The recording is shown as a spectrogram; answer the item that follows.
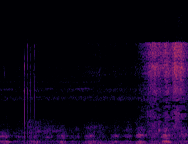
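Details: Labrador named Golden, a pet dog in the village of Kalsuli, panting softly after work: quiet, rapid breathy pulses repeating steadily, with low-level background hiss and faint noise near the end.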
